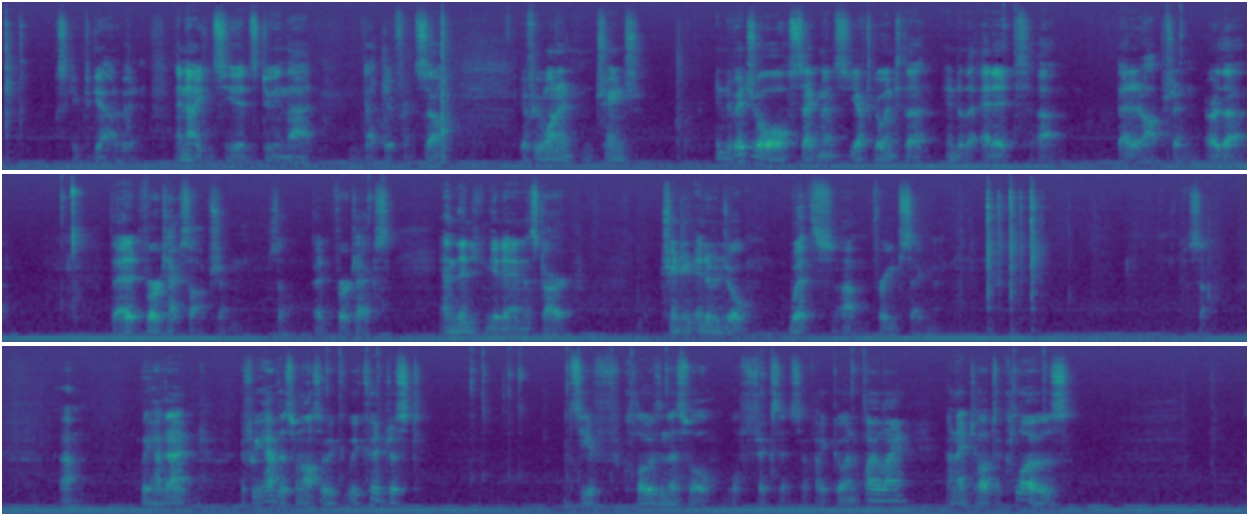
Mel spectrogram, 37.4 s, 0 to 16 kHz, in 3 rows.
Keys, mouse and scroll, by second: 0.0 Escape, 1.2 middle click, 10.0 click, 11.6 click, 13.0 click, 16.1 click, 24.6 middle click, 28.1 click, 28.5 click, 29.6 click, 29.9 right click, 30.5 click, 31.0 click, 31.5 click, 32.5 right click, 33.4 click, 35.0 click, 36.8 scroll down 2.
